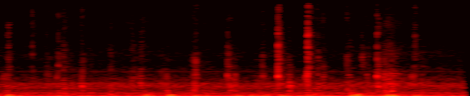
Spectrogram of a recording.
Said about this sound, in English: I'm typing up the description for the podcast episode that I'm uploading now, so you're just going to have to take over for a minute.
